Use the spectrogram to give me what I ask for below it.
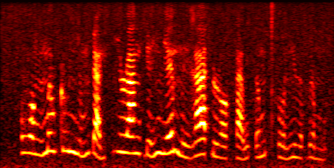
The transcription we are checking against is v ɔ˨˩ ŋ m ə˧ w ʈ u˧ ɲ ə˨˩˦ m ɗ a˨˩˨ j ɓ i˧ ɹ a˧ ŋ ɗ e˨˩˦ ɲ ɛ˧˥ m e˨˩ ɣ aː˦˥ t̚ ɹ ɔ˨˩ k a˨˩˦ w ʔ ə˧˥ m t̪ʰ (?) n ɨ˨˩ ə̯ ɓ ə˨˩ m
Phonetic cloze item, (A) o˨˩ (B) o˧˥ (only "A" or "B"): A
